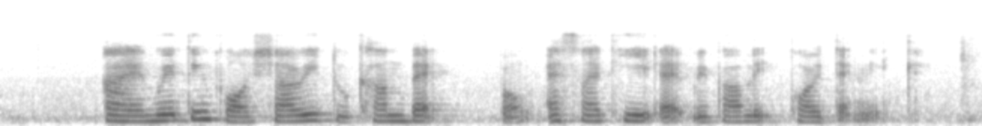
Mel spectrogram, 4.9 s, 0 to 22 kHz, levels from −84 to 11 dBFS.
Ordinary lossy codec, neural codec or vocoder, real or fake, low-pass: Opus, 32 kbps; codec, 16 kHz, 2 kbps, FunCodec, trained on Chinese and English, 25 frames a second; fake; 7.2 kHz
